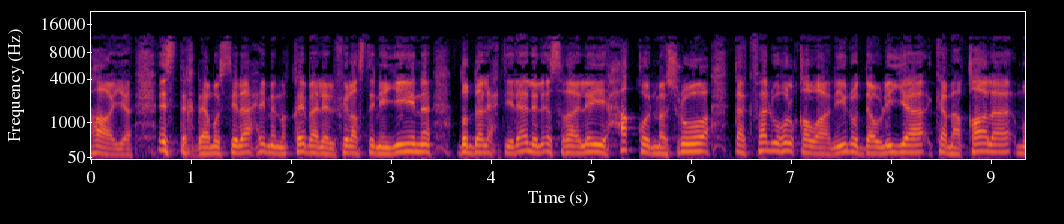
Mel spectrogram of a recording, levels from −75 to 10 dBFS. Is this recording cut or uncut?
uncut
